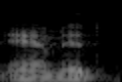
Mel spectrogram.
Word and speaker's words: amide: Yes, this is an amide. Pronounced amide. So even though it's so nice to say amide, it is technically pronounced amide.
